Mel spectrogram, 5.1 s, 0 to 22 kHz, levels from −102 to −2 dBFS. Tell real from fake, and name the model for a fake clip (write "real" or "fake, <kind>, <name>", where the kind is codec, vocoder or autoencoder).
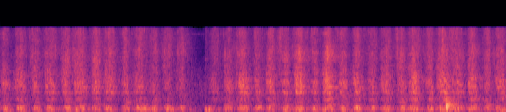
real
